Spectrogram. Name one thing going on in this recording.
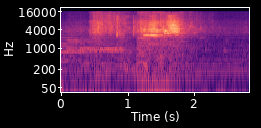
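A car crashes loudly into another car with a metallic crunch.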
